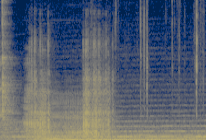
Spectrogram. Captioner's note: door creaking; soft intense music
